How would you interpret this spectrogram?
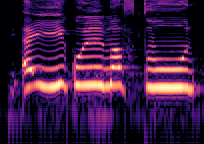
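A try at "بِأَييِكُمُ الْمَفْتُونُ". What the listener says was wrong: ये बिअय्यिकुल मफ्तून नहीं है, बिअय्यिकुमुल मफ्तून, मीम भी है, ठीक है। बिअय्यिकुमुल मफ्तून,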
